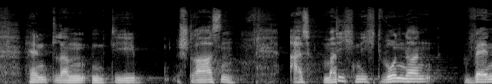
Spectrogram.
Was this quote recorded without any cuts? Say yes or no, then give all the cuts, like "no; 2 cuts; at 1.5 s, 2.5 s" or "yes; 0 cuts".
no; 2 cuts; at 0.9 s, 3.4 s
